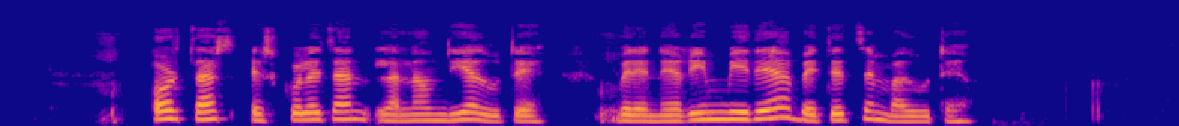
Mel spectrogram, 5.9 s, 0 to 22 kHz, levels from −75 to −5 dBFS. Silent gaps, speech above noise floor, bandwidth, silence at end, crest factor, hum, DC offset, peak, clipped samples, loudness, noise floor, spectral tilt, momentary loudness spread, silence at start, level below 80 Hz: none; 43 dB; 11 kHz; 1.05 s; 18 dB; none; under 0.1%; -6 dBFS; under 0.1%; -23 LUFS; -66 dBFS; -5 dB/octave; 10 LU; 0.5 s; -76 dBFS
